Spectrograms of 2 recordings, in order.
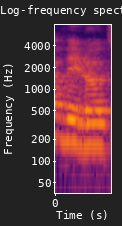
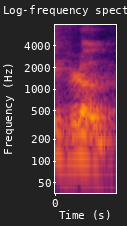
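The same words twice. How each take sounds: First: Vlog with an added é, "vé-log"; mispronounced Vlog. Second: Vlog as one syllable, v running into l; corrected Vlog. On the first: Vlogger correcting his own pronunciation, Vlog said "vé-log". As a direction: say Vlog in two syllables, vé-log. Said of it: "c'est Vlog". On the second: Vlogger correcting himself, Vlog said in one syllable. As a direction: say Vlog with no é after the v. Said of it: "c'est pas Vlog". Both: Shown as a demonstration.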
